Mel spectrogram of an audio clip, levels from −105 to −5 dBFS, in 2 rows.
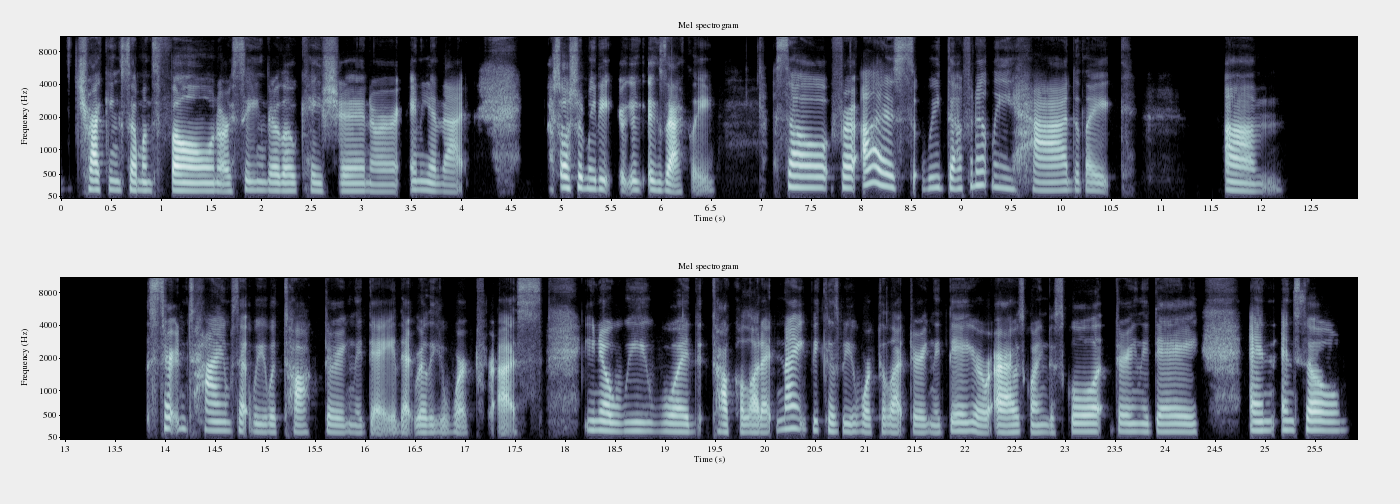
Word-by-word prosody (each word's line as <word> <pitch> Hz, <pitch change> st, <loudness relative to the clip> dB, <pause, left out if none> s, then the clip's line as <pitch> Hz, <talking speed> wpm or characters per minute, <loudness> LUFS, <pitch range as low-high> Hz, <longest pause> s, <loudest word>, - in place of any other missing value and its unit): tracking 185 Hz, -1 st, +4 dB
someone's 170 Hz, -2 st, -1 dB
phone, 160 Hz, -1 st, +7 dB
or 155 Hz, -1 st, +1 dB
seeing 175 Hz, +1 st, -7 dB
their 165 Hz, -1 st, 0 dB
location, 155 Hz, -1 st, -2 dB
or 145 Hz, 0 st, -2 dB
any 175 Hz, -2 st, -3 dB
of 150 Hz, -1 st, -4 dB
that. 140 Hz, -1 st, -1 dB, 0.9 s
Social 225 Hz, -1 st, +3 dB
media 200 Hz, -2 st, 0 dB
e -, -, -2 dB
e 180 Hz, -, -6 dB
exactly. 170 Hz, -2 st, +3 dB, 0.6 s
So 225 Hz, -3 st, +3 dB
for 220 Hz, -1 st, +4 dB
us, 270 Hz, -8 st, +3 dB
we 215 Hz, +3 st, -8 dB
definitely 220 Hz, +1 st, -5 dB
had, 170 Hz, -2 st, +2 dB
like, 160 Hz, -, -6 dB, 0.9 s
um 165 Hz, -1 st, +2 dB, 1.6 s
certain 225 Hz, -2 st, 0 dB
times 185 Hz, -3 st, 0 dB
that -, -, -2 dB
we 160 Hz, -2 st, -6 dB
would 155 Hz, -1 st, -7 dB
talk 150 Hz, -1 st, 0 dB
during 150 Hz, -1 st, -5 dB
the 140 Hz, -, -11 dB
day -, -, -2 dB
that -, -, -1 dB
really 145 Hz, 0 st, -4 dB
worked -, -, -5 dB
for -, -, -5 dB
us. -, -, 0 dB, 0.4 s
You 195 Hz, -1 st, -7 dB
know, 185 Hz, -2 st, +3 dB
we 175 Hz, +1 st, -5 dB
would 165 Hz, -2 st, -2 dB
talk 155 Hz, -1 st, 0 dB
a -, -, 0 dB
lot 150 Hz, -, +2 dB
at 145 Hz, -, -1 dB
night, 220 Hz, +2 st, +1 dB
because 180 Hz, -3 st, -6 dB
we 160 Hz, -1 st, -6 dB
worked 155 Hz, -2 st, -5 dB
a -, -, -3 dB
lot 150 Hz, -1 st, -1 dB
during 150 Hz, 0 st, -3 dB
the 145 Hz, 0 st, -9 dB
day, 175 Hz, 0 st, -2 dB
or 145 Hz, -5 st, 0 dB
I 150 Hz, -1 st, +9 dB
I -, -, +3 dB
was 155 Hz, -, -5 dB
going 150 Hz, 0 st, -4 dB
to -, -, -9 dB
school 165 Hz, +1 st, 0 dB, 0.2 s
during 165 Hz, -1 st, -2 dB
the 160 Hz, -1 st, -7 dB
day. 160 Hz, 0 st, -2 dB, 0.5 s
And 185 Hz, 0 st, +1 dB
and 190 Hz, -1 st, -2 dB
so 185 Hz, -2 st, +1 dB
170 Hz, 155 wpm, -25 LUFS, 155-190 Hz, 1.6 s, I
